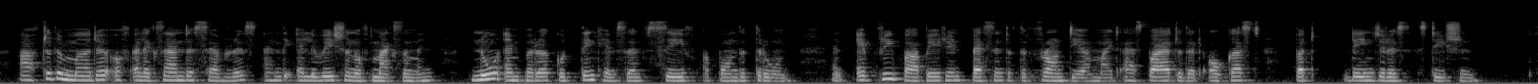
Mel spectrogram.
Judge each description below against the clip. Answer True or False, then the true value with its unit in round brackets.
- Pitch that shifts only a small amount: True (1.8 semitones)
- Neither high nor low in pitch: True (175 Hz)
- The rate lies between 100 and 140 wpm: True (135 wpm)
